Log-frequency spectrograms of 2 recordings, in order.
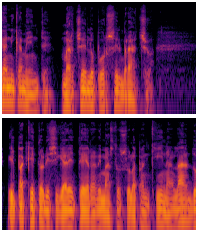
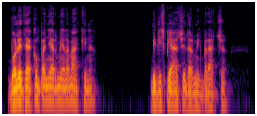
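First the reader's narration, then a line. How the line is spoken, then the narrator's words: Old man's commanding tone, French. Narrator (Italian): Il vecchio afferrò il bastone e si alzò in piedi a fatica, dicendo a Marcello in tono di comando, questa volta in francese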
